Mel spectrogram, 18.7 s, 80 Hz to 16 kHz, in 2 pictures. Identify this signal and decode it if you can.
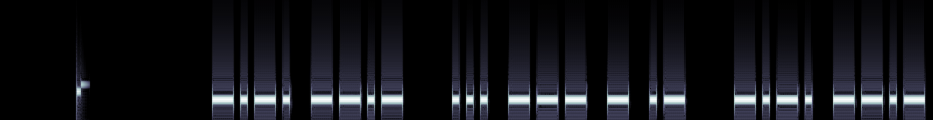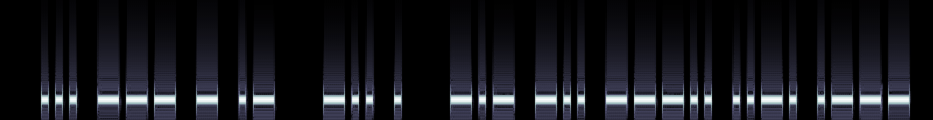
Morse code, heard as a keyed tone, about 17 wpm, 700 Hz. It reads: CQ SOTA CQ SOTA DE KD8FJ
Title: SOTA QSO Practice 17wpm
